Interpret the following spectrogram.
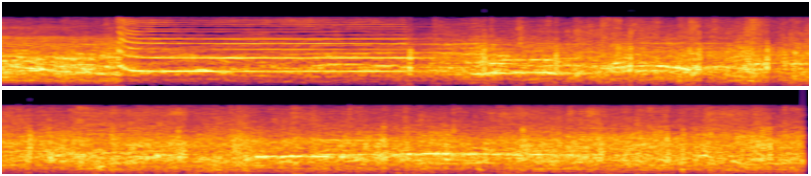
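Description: Air horn giving one steady blast of about a second and a half that starts sharply and cuts off suddenly, marking the end of a round in the cage fight. Crowd shouting and cheering runs underneath and carries on after it.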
